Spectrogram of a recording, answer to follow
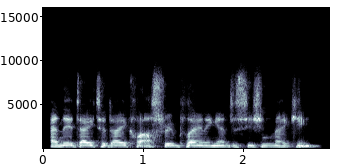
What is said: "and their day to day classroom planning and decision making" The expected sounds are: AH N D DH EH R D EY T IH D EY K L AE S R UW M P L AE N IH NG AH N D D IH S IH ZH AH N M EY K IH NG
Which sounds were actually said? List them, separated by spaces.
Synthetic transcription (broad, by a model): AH N DH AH R D EY T IH D EY K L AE S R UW M P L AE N IH NG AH N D D IH S IH ZH AH N M EY K IH NG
